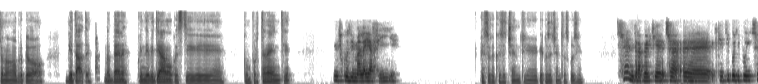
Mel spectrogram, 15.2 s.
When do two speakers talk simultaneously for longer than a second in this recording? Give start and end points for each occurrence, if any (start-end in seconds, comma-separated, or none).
none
